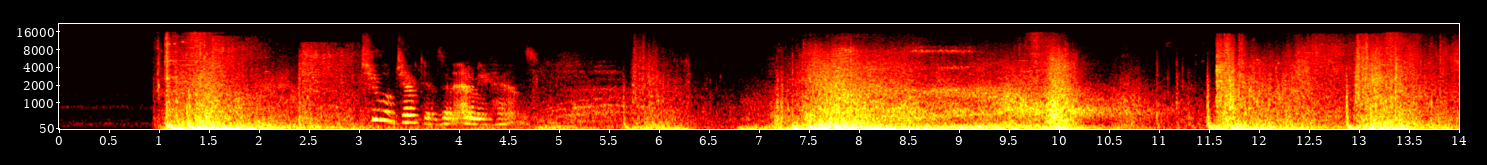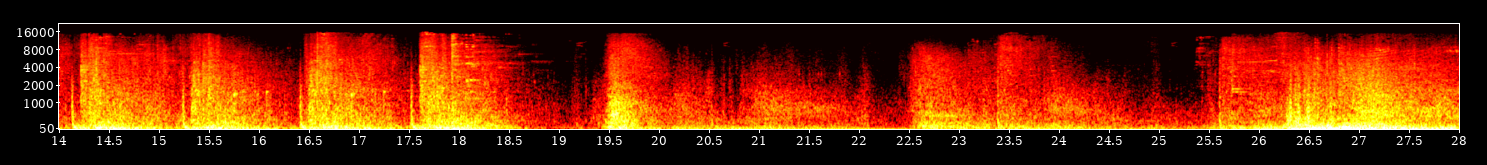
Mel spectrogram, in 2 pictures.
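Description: Magical blasts burst and whoosh loudly.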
